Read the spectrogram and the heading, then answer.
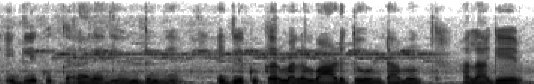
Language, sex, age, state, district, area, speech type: Telugu, female, 18-30, Telangana, Sangareddy, urban, spontaneous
